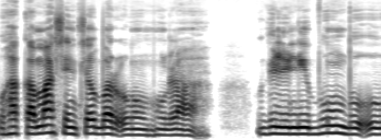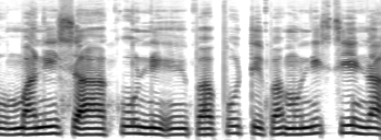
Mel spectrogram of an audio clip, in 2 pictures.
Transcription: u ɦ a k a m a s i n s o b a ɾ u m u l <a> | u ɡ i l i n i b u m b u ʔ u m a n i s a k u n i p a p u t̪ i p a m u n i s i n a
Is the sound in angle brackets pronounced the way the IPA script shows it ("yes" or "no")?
yes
